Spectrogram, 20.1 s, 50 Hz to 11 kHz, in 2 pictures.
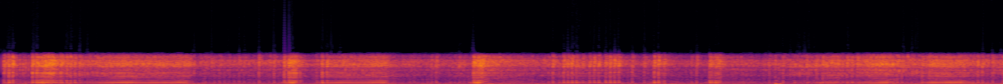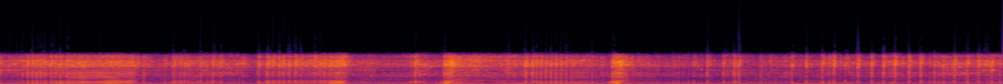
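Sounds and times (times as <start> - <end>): atv engine running: 0.0 - 20.0.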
